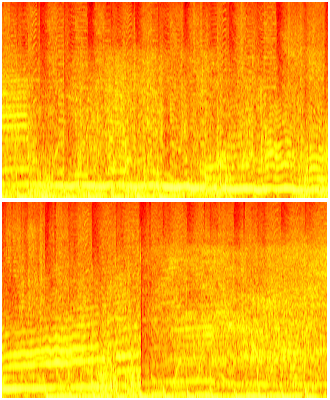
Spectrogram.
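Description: Rally car engine coming off the throttle for a tight hairpin, its note falling, then climbing again as the car accelerates out of the bend. About three-quarters of the way in, a second rally car's engine takes over as it approaches.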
